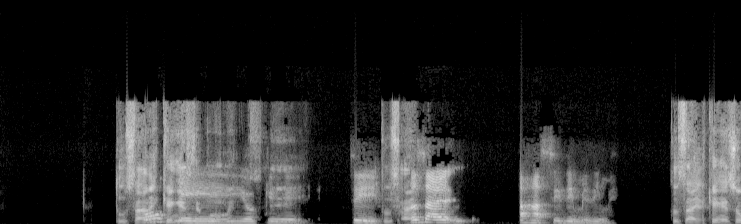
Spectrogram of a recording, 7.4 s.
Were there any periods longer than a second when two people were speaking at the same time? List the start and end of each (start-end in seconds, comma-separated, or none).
none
